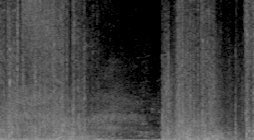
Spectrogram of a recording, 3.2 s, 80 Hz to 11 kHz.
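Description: Rapid volleys of Demon Hunter Multishot fire from Diablo 3 during a boss fight, a dense continuous barrage of gunfire-like bursts with a short dip in the middle before the salvo resumes.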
